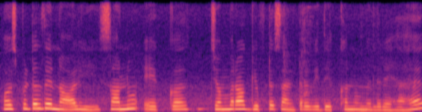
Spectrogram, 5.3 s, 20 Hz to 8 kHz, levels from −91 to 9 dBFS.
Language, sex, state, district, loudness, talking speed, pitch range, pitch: Punjabi, female, Punjab, Kapurthala, -16 LUFS, 170 wpm, 230-280 Hz, 250 Hz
